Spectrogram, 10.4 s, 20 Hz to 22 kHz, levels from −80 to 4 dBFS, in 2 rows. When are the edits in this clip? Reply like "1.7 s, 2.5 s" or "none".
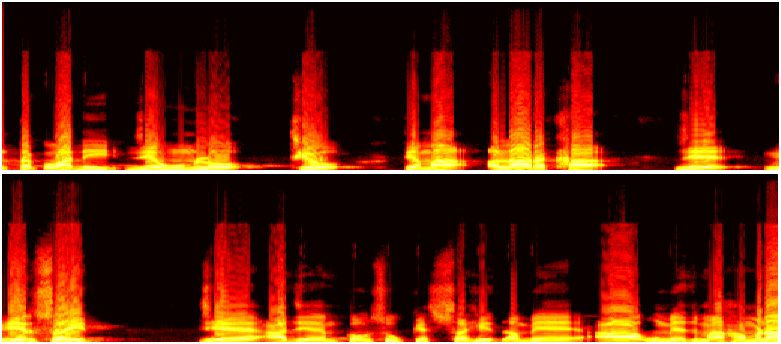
none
